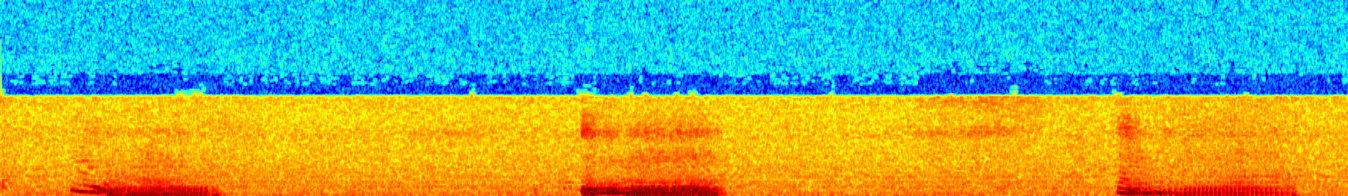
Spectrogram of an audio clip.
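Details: Sleeping dog snoring while dreaming: three rasping, breathy snores, each about a second long, come roughly every four seconds with quiet pauses between.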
